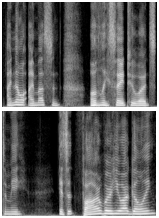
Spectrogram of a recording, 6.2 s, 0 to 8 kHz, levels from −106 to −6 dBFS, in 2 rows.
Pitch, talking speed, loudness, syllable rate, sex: 170 Hz, 155 wpm, -18 LUFS, 4.4 syllables/s, male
